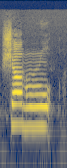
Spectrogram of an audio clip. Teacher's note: ro-nya dibaca secara tafkhim karena ro-nya barisnya di atas atau dhammah.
